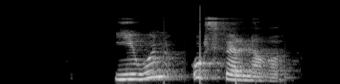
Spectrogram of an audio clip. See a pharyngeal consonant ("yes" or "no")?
no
